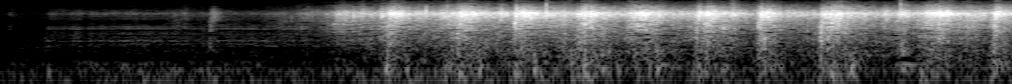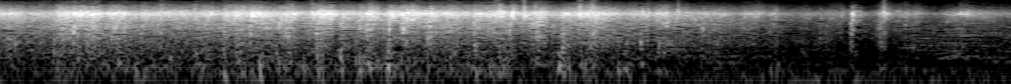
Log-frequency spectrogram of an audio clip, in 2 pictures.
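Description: Rustling and crackling of leaves and brush, swelling up about a second and a half in and easing off near the end.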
